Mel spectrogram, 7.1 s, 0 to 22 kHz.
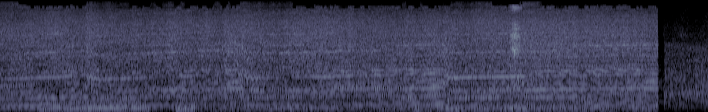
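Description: Race cars from an F1 video game, on track at Brazil, droning steadily with layered engine tones that rise and fall as they rev, loud and continuous, cutting off abruptly near the end.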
